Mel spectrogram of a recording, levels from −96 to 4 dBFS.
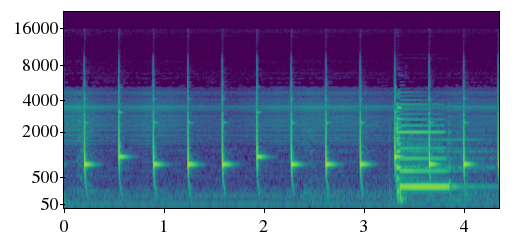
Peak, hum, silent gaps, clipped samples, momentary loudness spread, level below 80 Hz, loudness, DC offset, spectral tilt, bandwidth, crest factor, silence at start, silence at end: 0 dBFS; none; none; under 0.1%; 6 LU; -56 dBFS; -20 LUFS; under 0.1%; -4.5 dB/octave; 9.4 kHz; 20 dB; 0.15 s; 0.25 s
